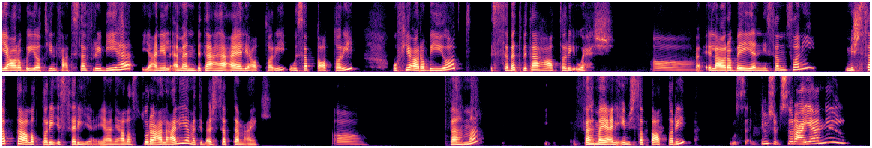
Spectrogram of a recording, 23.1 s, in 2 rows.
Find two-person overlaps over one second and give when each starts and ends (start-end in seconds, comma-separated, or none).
none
